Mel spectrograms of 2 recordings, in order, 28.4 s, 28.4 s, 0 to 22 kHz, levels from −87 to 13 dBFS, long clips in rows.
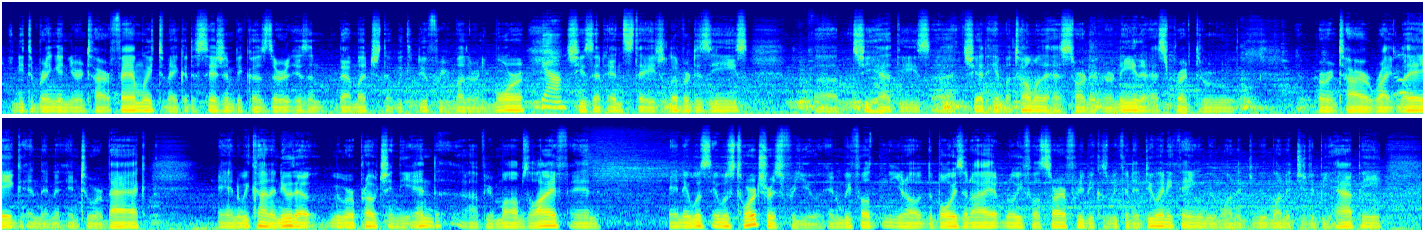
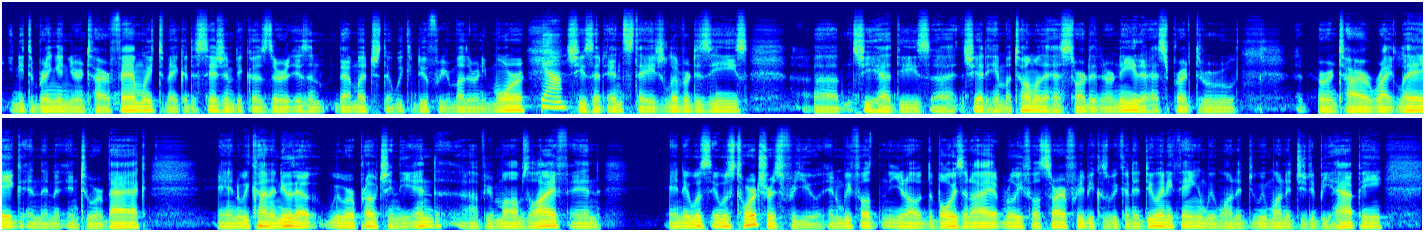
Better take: second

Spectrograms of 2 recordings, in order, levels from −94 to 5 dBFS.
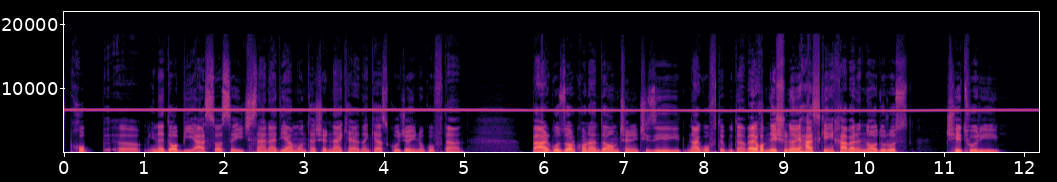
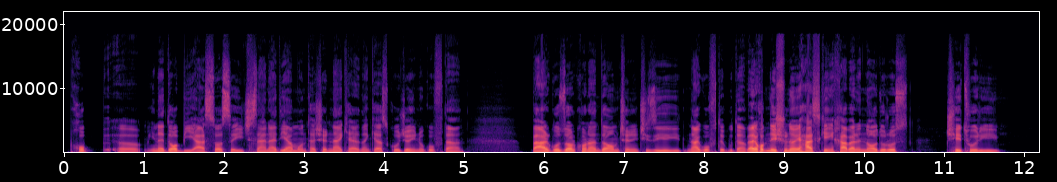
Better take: second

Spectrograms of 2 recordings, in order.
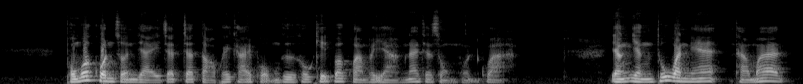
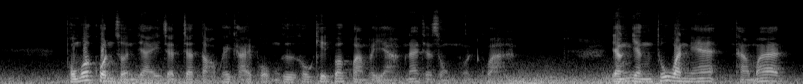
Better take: first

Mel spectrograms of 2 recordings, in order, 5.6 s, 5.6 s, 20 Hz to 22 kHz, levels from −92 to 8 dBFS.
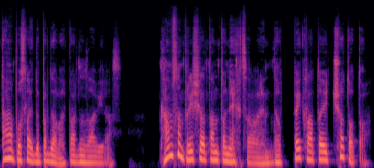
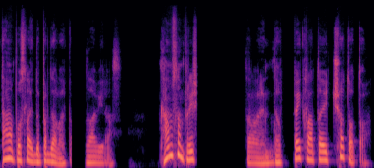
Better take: first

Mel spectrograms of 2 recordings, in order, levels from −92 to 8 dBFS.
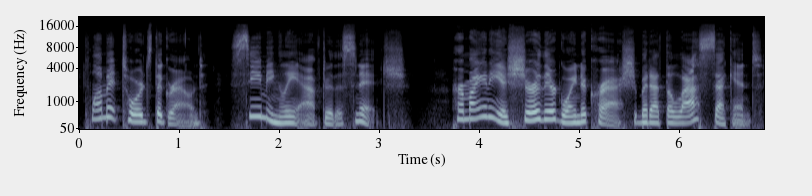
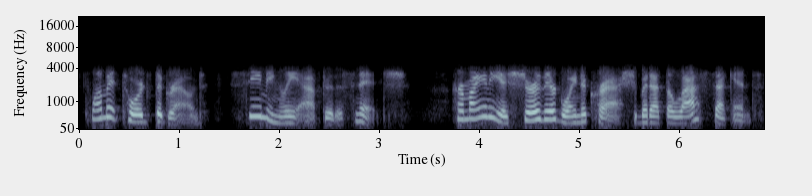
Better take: first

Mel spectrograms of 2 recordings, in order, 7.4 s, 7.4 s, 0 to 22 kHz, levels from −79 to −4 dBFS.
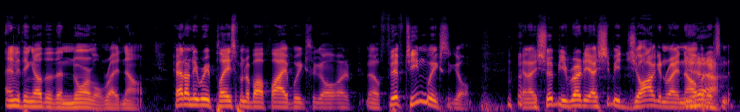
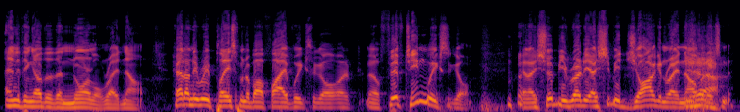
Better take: first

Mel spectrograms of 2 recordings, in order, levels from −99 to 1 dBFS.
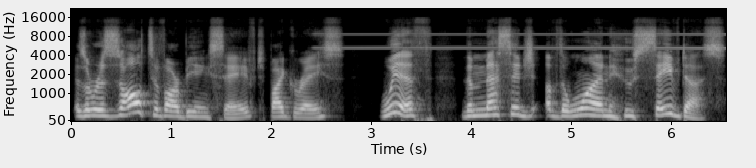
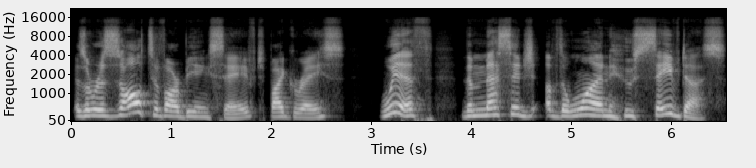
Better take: second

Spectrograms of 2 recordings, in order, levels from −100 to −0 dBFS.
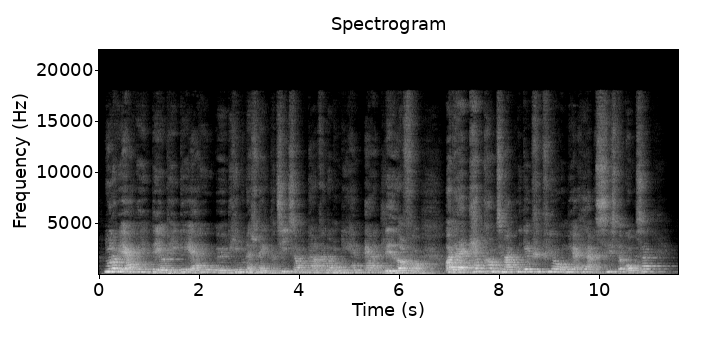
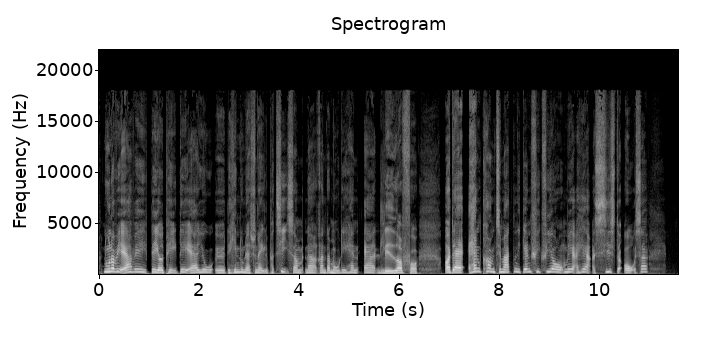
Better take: second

